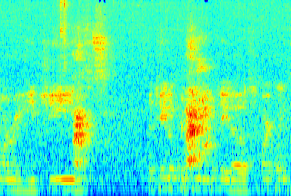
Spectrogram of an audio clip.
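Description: Two short, loud barks about a second and a half apart, over muffled talking in the background.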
